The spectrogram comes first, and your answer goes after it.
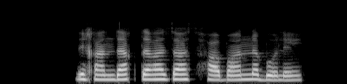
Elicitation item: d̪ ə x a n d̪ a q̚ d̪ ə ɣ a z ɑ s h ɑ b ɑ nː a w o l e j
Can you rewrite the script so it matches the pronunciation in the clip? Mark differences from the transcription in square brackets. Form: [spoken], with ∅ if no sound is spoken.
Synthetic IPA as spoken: d̪ ə x a n d̪ a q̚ d̪ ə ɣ a z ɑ s h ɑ b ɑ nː a [b] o l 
